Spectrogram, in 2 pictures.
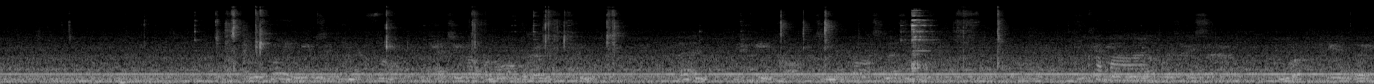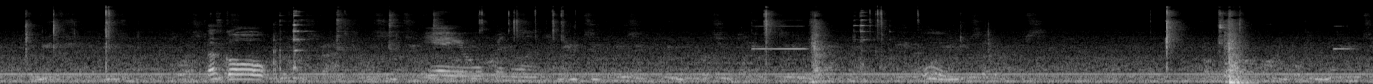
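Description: Chopsticks click lightly against bowls close by.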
